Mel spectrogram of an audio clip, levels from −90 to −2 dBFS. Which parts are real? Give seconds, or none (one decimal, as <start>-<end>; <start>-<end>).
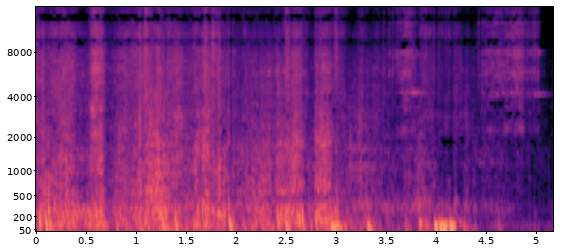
0.0-5.2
